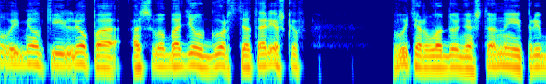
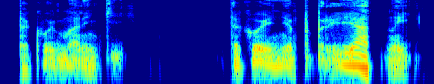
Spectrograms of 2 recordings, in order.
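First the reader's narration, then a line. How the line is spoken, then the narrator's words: Choked voice. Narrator (Russian): сказал ему Вадим перехваченным голосом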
